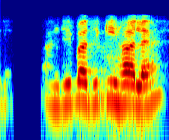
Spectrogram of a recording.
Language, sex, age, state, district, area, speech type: Punjabi, male, 18-30, Punjab, Firozpur, rural, conversation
